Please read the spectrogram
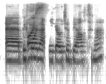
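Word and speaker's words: Bealtaine: Oh, see, let me just pronounce that one for you. I'd have been like Beltane. – Yeah, some people say Beltane, and they're, you know, it's okay. – Getting a language lesson as well. This is great. I love it. So pronounce that one again for me, please. – Bjaltina. – Bjaltina. Like it. – Yeah, it beautiful. Is nice, isn't it? – Yeah. Or Beltane. People do call it Beltane.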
